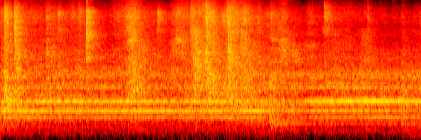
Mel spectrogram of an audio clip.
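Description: Room tone in a pause of speech: a steady faint hum over hiss, with a few soft rustles.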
